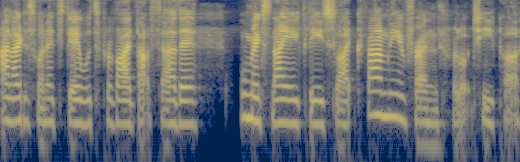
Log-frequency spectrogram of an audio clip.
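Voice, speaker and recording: Dry and close with no echo, a woman talks at a very fast pace in an English accent, her loudness swinging widely. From England, north of London. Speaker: content marketing manager. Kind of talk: podcast interview.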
